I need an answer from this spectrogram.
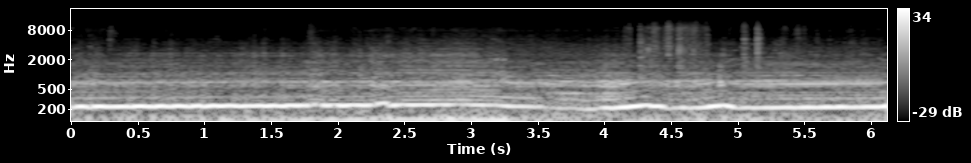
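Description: Fiat SCS rally car's engine held at high revs under hard driving, heard from inside the cabin: a steady, loud engine note that wavers briefly about two and a half seconds in and dips and picks up again about four and a half seconds in.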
